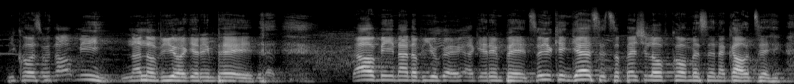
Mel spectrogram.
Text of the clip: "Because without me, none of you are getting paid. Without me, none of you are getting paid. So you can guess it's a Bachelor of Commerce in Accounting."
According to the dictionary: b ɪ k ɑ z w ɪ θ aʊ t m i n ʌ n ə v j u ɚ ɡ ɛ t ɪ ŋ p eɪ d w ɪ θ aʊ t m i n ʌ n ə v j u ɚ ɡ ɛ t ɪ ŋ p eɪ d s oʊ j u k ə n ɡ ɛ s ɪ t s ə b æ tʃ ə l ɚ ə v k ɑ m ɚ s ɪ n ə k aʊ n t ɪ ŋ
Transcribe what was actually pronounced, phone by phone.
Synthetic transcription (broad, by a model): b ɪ k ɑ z w ɪ θ aʊ t m i n ʌ n ə v j u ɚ ɡ ɛ t ɪ ŋ p eɪ d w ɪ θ aʊ t m i n ʌ n ə v j u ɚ ɡ ɛ t ɪ ŋ p eɪ d s oʊ j u k ə n ɡ ɛ s ɪ t s ə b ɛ ʃ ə l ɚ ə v k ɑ m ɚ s ɪ n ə k aʊ n t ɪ ŋ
